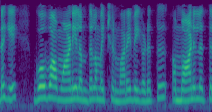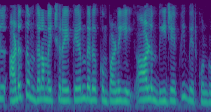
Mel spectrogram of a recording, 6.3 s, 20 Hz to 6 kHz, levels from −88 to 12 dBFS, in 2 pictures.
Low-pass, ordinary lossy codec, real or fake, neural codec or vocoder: 5.4 kHz; none; real; none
